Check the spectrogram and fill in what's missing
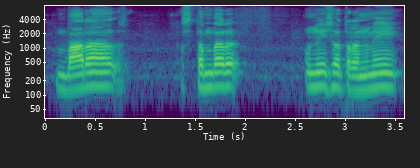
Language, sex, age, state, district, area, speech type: Punjabi, male, 60+, Punjab, Rupnagar, rural, spontaneous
